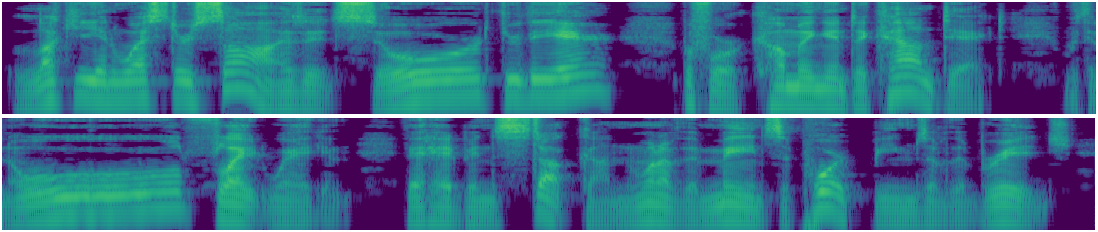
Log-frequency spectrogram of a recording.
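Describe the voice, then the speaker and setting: A man's voice: low voice, sing-song, a little slow, hardly any pauses, darkish tone, dry recording, clean studio sound. A man reading a scripted story as an audiobook narrator, in a dramatic storytelling style.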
